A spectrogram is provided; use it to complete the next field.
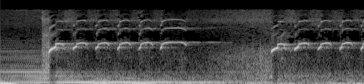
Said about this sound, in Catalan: És el falcó? És el falcó.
